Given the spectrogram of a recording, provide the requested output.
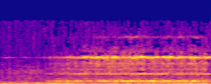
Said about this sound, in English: Oh, the telephone.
